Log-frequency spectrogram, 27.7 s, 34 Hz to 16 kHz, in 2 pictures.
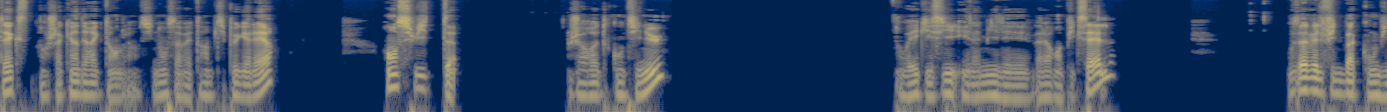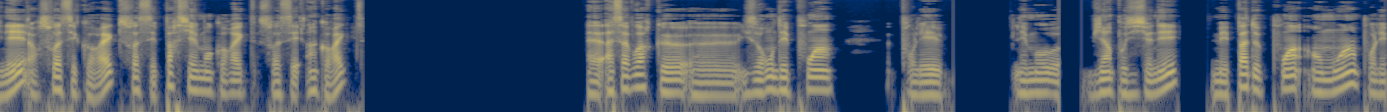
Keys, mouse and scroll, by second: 3.5-3.9 scroll down 2, 4.7-8.6 scroll down 20, 11.0 scroll down 2, 12.5 click, 13.4-13.7 scroll down 2, 15.6-15.9 scroll down 2, 18.7-19.1 scroll up 2, 19.8 scroll down 2.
